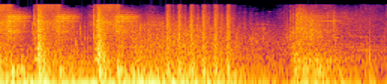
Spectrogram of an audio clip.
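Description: Rapid bursts of gunfire in the shooter game Call of Duty: Black Ops III, with several loud shots and a quick automatic volley in the middle, dense and close, with no talk over it.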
